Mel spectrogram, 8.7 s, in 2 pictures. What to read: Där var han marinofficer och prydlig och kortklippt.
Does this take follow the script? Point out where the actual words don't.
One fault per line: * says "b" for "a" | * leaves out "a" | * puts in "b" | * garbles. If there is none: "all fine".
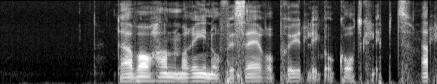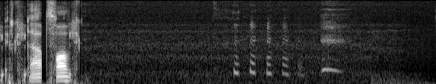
* garbles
